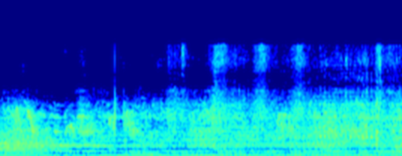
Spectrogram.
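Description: A steady, low engine hum, running evenly without change.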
